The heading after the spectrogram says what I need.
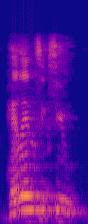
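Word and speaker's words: Cixous: Julia JULIA KRISTEVA, Julia ক্রিস্তেভা, লিউজ ইরিগারে LUCEIRIGARAY, ইরি গ্যারে, অ্যান্ড হেলেন সিক্সিউ, উতে গিয়ে শেষ হবে, এস এর উচ্চারণ হবে না, হেলেন সিক্সিউ।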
